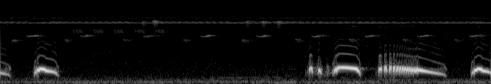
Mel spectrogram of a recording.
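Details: Mellow, falling spotted dove coos used to trigger other doves into song. A short coo is followed after a gap by a stuttered start, a level coo, a long sliding coo and a quick final note. Crickets and a steady high whine sound faintly.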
